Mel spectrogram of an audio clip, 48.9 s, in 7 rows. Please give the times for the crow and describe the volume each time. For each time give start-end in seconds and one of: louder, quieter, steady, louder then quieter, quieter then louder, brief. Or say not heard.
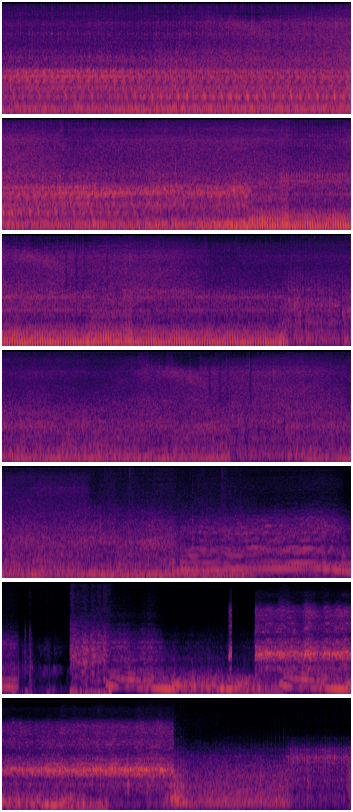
39.4-45.4 steady.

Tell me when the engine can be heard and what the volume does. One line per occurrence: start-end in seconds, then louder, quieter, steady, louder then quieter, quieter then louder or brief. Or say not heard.
0.0-48.8 quieter.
